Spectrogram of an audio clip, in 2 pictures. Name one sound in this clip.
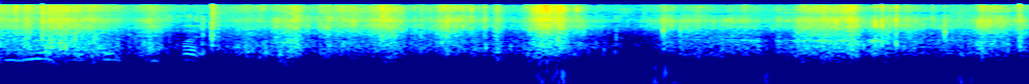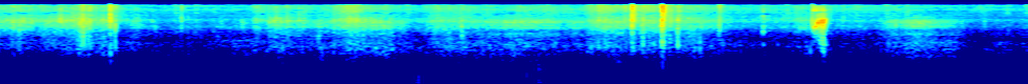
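Leaves and twigs rustle and crackle as someone moves through dry undergrowth.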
